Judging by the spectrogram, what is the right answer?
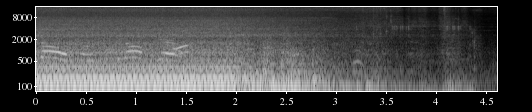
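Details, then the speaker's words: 1984 Chevy Silverado V8 with slight miss, held near 3,000 rpm while turning the distributor to adjust timing: steady high rev sags and the engine dies to silence within about three seconds; engine stalling. "Did she cut it off or just get off the gas? Is it cut off? It killed itself. Oh, killed itself. Crud."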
